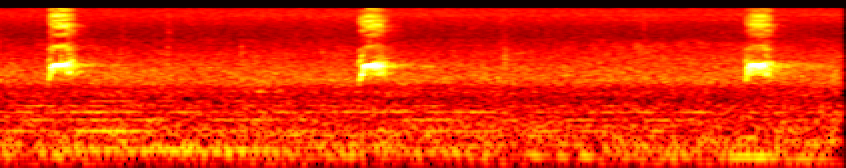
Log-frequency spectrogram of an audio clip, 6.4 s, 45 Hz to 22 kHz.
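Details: Red-headed Woodpecker recorded in June 2019 at Ludington, Michigan, USA: three short, rasping calls repeated every two to three seconds, with a constant low suburban hum underneath.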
